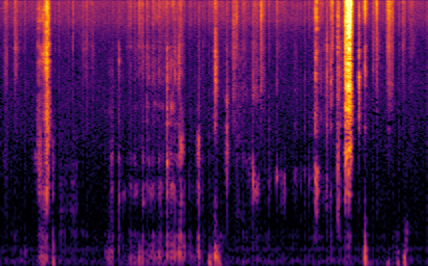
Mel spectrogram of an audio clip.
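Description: Very faint scratching and small clicks of a screwdriver tightening the grip retaining screw on a Colt Anaconda revolver's wooden grips, with a slightly louder tick about half a second in and another near the end.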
